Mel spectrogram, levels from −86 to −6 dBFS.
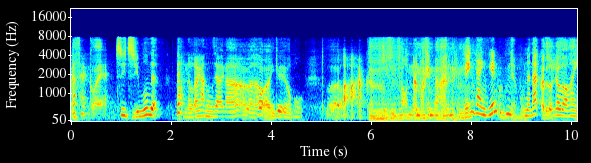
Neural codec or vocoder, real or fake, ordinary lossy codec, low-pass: codec, 16 kHz, 0.5 kbps, X-Codec, HuBERT features, trained on LibriSpeech; fake; none; none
